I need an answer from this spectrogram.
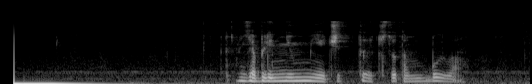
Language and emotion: Russian, angry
